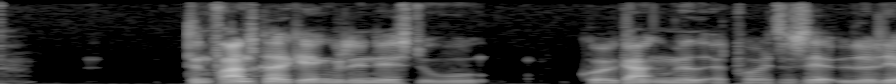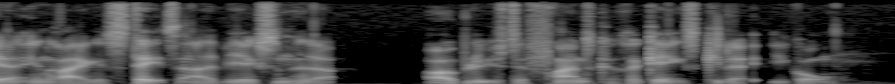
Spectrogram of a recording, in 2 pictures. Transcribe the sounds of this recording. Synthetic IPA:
d̥enfʁɑ̈nsɡ̥əʁɛɡ̥e̝ɐ̰e̝ŋʋe̝linesd̥əuːɡ̥ɔ̰̽ːiɡ̥ɑ̈ŋ̰með̞ˠæd̥̚pʰʁiʋæt͡sʰise̝̰ːɐʔyð̞ˠɐliɐːʔe̝nʁɑ̈ɡ̥əsd̥ɛ̰ːd̥sɑ̈ɪðˠəʋiɐɡ̥sɒ̽mɦe̝ð̰ˠɐ | ʔɒ̽b̥ly̰ːsd̥əfʁɑ̈nsɡ̥əʁɛɡ̥e̝ɐe̝ŋskʰilɐiɡ̥ɒ̰ː

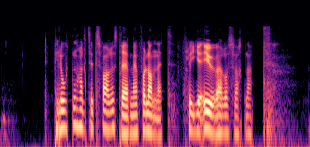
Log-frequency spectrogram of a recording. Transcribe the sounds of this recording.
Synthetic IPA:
pʰɪluːt̪n̩hɑd̪əsɪt̪sʋɑːʁəst̪ʁeːʋmeːoːfoːlɑnə̰t̪flyːəʔiːʉːʋæ̰ʁosʋæʁt̪nɑt̪

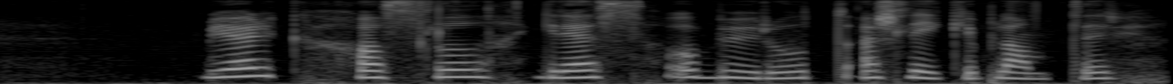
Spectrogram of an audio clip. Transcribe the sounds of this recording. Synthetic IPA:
bjœɾkhɑsl̩ɡɾɛsoːbʉːɾuːt̪ʰæːʂɭiːkəpʰlɑnt̪əɾ

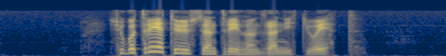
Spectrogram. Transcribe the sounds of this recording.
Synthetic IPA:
ɕʉːɡʊt̪ʰɾeːt̪ʰʉ̟ːsənt̪ʰɾeːɦɵnd̪ɾanɪt̪ʰːɪʊɛt̪ː

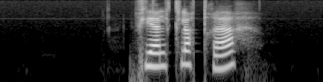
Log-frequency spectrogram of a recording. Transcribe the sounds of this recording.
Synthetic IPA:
fjɛlkʰlɑt̪ʁəʁ

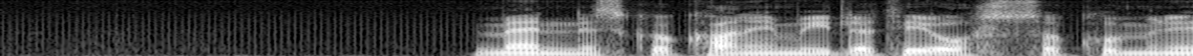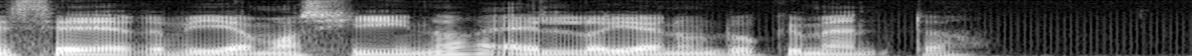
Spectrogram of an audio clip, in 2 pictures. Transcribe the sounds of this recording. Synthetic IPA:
mɛnəskəʁkʰɑnɪmɪd̪lət̪ʰiːɔsɔkʰʊmʉnɪseːʁəʋiːɑmɑʃiːnəʁɛ̰lːəʁjɛnɔmd̪ʊkʉmɛnt̪ə

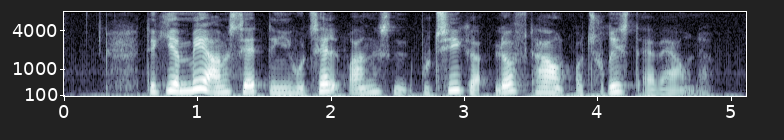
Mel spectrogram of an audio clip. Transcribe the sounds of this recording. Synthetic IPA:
d̥e̝ɡ̥iɐ̰me̝ːɐɒ̽msed̥ne̝ŋiɦo̝t͡sʰel̰b̥ʁɑ̈ŋsn̩b̥ut͡sʰiɡ̥ɐlɔ̽fd̥hɑ̈ʊ̰nɒ̽t͡sʰuʁisd̥æʋæɐ̰ʊnə

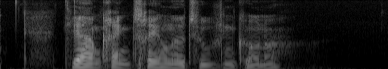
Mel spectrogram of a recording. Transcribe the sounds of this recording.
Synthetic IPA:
d̥iɑ̈ɒ̽mkʰʁeŋ̰t͡sʰʁɛ̰ːunɐð̞̩ˠt͡sʰṵːsn̩kʰɔnɐ

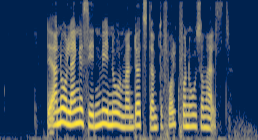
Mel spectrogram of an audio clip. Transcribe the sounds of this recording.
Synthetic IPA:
d̪̥ḛːʔæːɳoːlɛŋəsiːd̪n̩ʋiːnuːɾmɛnd̪øːd̪sd̪œmt̪əfɔlkfɔɳuːəsɔmhɛ̰lst̪

